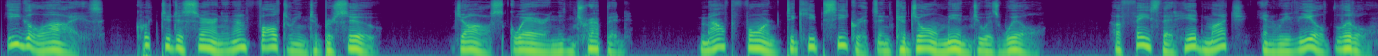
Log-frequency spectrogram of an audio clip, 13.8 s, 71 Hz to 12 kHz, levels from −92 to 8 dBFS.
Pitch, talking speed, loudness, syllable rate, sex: 125 Hz, 135 wpm, -18 LUFS, 4.3 syllables/s, male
